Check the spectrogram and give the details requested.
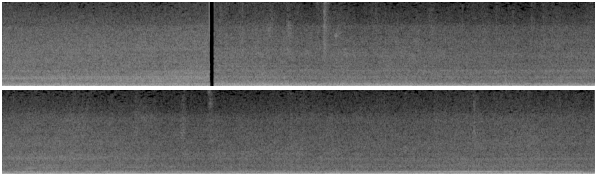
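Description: Cabin running noise of a rubber-tyred Yurikamome guideway train on the move: a steady low rumble. It cuts out for an instant about two seconds in, then comes back a little louder, and a steady hum joins near the end.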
